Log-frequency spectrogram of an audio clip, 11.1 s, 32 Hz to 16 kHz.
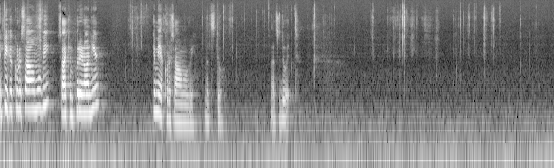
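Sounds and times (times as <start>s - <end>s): paper clicks and rustles: 2.5s - 3.0s, 7.1s - 10.8s.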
